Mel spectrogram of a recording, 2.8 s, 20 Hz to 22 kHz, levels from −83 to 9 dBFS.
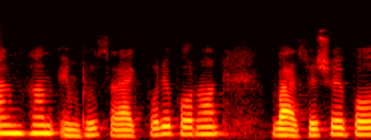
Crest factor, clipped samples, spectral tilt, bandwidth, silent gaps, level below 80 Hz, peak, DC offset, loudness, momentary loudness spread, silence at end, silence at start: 18 dB; under 0.1%; -8 dB/octave; 7.6 kHz; none; -66 dBFS; -4 dBFS; under 0.1%; -24 LUFS; 6 LU; 0 s; 0 s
